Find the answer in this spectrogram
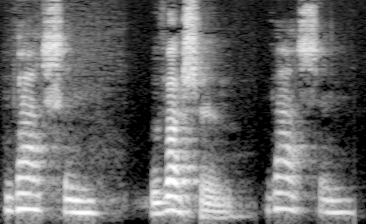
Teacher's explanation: Just the W in German sounds like V. · Term: V sound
